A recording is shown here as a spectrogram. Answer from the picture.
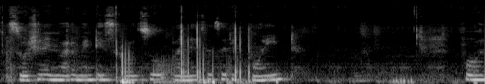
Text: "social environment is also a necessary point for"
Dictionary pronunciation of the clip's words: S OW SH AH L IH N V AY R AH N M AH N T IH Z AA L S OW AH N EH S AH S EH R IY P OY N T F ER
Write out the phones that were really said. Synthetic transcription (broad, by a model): S OW SH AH L IH N V AY R AH N M AH N T IH Z AA L S OW AH N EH S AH S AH R IY P OY N T F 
